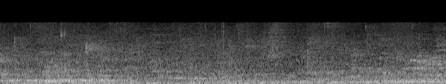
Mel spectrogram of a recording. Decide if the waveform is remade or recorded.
recorded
